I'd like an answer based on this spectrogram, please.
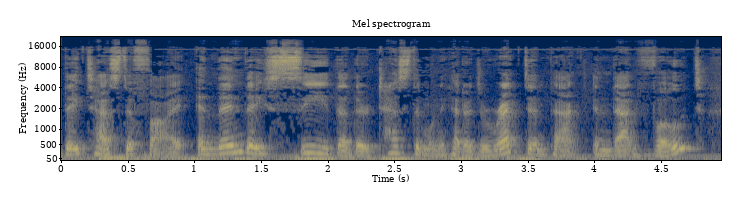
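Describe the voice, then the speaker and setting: A woman with a Spanish accent at a moderate pace, audible room echo around her. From Venezuela. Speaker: local politician. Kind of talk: podcast interview.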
